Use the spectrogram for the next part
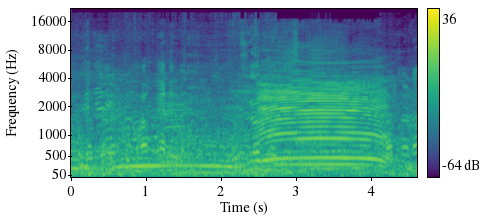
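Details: Improved-breed dairy cattle at Ambari haat market, 2/3/25: one low, level moo lasting over a second, then a louder, higher, sustained bellow of nearly two seconds, crowd murmur underneath.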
